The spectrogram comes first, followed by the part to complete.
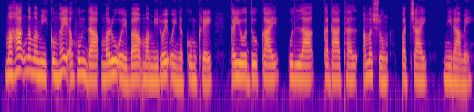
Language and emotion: Manipuri, neutral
